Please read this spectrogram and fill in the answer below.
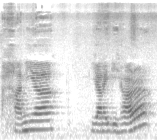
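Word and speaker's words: Hanya Yanagihara: a little life H I believe it is pronounced Hana yanara I could be saying that wrong but I I love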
